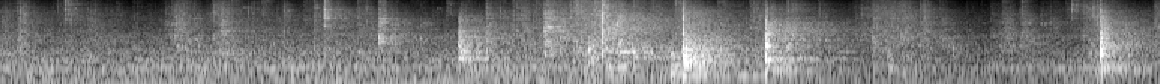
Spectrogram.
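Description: Sword blows in SCA armored combat: rattan swords cracking against shields and armor in a run of sharp strikes through the middle, and one more near the end, each echoing in a large hard-floored hall.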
